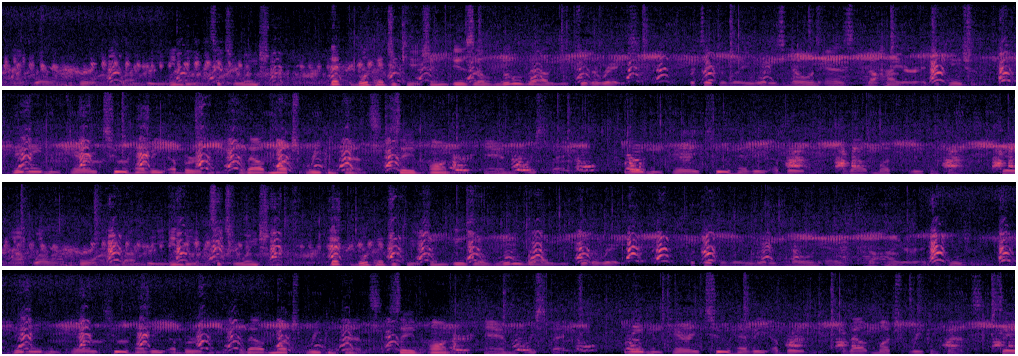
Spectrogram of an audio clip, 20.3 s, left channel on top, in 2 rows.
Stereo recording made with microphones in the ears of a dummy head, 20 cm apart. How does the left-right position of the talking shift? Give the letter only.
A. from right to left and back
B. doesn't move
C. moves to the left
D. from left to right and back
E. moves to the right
A.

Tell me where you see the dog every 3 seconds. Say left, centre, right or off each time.
right, right, right, centre, left, left, left.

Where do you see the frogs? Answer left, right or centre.
centre.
